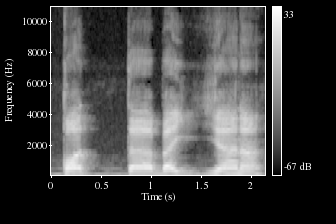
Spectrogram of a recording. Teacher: ابھی دال اور تا دونوں کا مخرج ایک ہے لیکن صفات کے اعتبار سے دال کچھ اور ہے اور تا کچھ اور ہے. تو جب ادغام ہو گیا تو دال تا سے بدل گیا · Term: ادغام متجانسین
